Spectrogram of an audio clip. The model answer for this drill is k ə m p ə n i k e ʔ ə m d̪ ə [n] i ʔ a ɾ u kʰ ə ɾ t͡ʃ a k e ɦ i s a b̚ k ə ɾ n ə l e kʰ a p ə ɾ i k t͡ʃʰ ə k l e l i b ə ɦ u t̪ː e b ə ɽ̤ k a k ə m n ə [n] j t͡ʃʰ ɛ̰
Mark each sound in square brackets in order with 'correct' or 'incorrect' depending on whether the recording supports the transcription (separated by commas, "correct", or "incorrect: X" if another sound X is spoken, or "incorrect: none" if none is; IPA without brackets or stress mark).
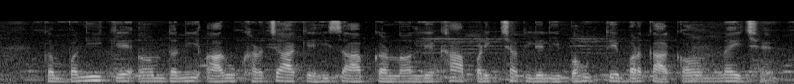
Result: correct, incorrect: none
